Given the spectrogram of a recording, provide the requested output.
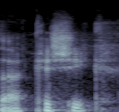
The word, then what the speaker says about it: Kashyyyk: Yeah, I believe in the native language it's pronounced but in common tongue it's Kashyyyk.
